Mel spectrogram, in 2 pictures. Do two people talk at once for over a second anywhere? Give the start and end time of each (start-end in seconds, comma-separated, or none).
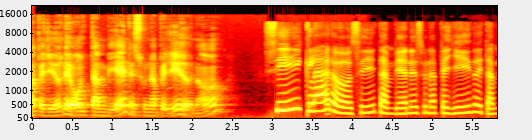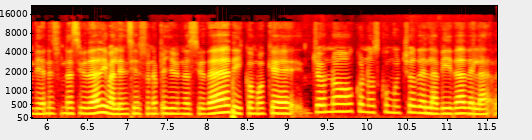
none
